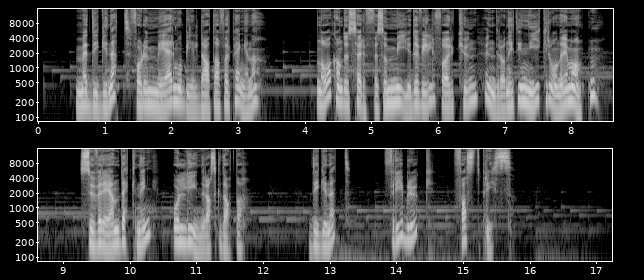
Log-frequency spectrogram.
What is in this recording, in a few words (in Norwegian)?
reklame, Norwegian; female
